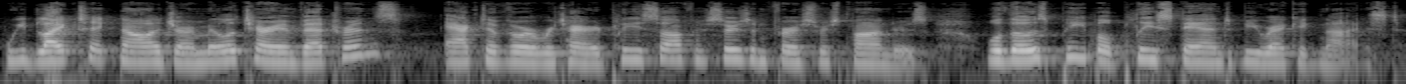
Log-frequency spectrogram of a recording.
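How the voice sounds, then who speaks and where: Speaking at a normal pace in a lowish, slightly bright voice, an older woman emcees and chairs a seniors' gathering in a big room. She uses a handheld mic for orderly announcements sprinkled with gentle jokes at her own expense, and she leads a prayer.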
